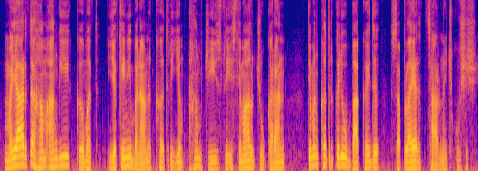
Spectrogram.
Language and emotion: Kashmiri, neutral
